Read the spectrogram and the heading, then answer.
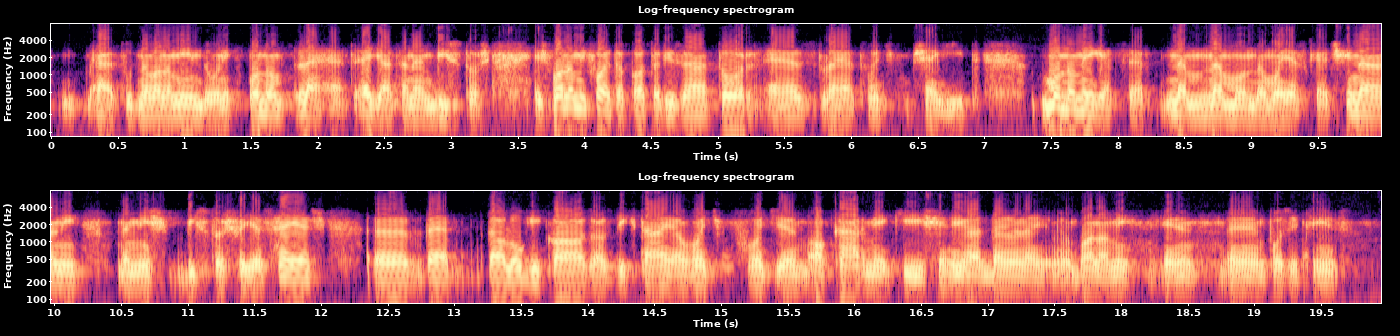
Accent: Szeged, Csongrád-Csanád, Hungary; hogyha történetesen én szegedi vagyok, egyetemi város

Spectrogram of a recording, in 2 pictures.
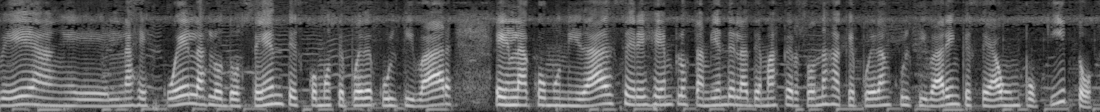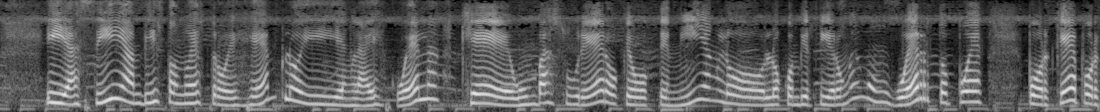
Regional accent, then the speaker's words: Izalco, Sonsonate, El Salvador; soy del departamento de Sonsonate y municipio de Izalco.

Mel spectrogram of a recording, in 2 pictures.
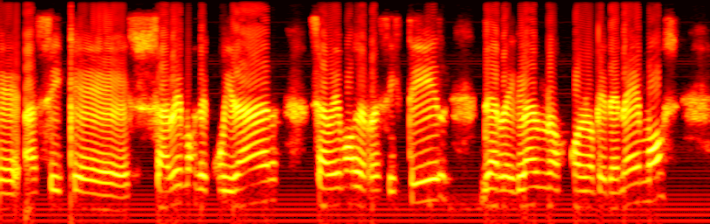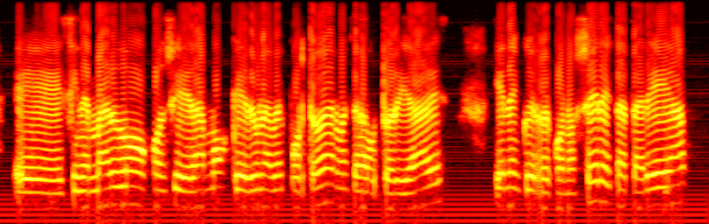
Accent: Oberá, Misiones, Argentina; yo no soy de Posadas, soy de Oberá

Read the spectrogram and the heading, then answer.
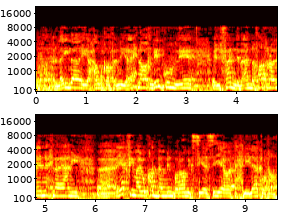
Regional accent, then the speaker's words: Egypt; بتحسسنا كمصريين ان احنا يعني بنتكرم

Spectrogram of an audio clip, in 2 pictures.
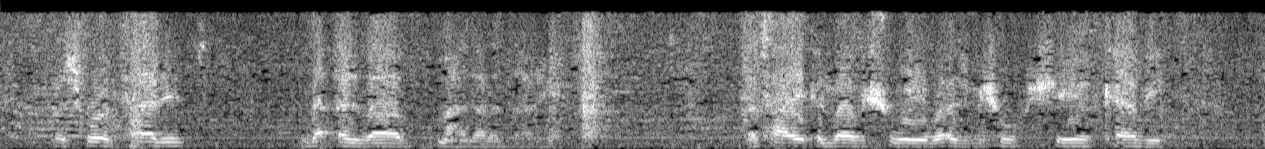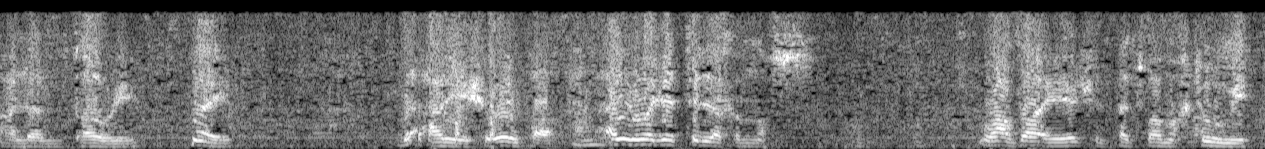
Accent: Syria; كلنا نحن سوريين نعرف

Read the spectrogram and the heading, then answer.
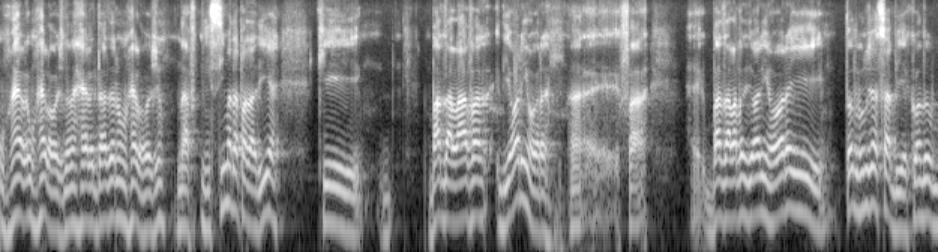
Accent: Recife, Pernambuco, Brazil; A minha infância foi lá em Torrões. Torrões é Zona Oeste também, né, de Recife. Aí a minha infância foi toda em Torrões. A gente, quando veio aqui para o Engenho do Meio, eu já estava com 12 ou 13 anos e estou até agora, né?

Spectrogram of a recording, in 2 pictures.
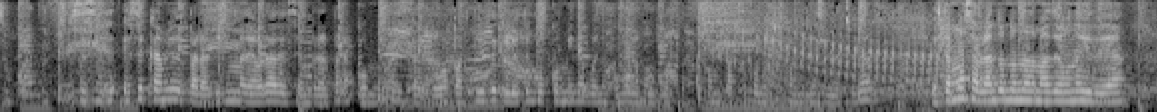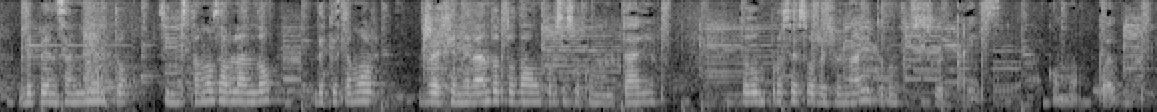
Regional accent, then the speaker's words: Mexico; nosotros como mexicanos, ¿no? No campesinos, como mexicanos, no valoramos esa parte

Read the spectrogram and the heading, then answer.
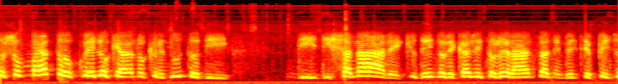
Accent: Turin, Piedmont, Italy; io sono di Torino

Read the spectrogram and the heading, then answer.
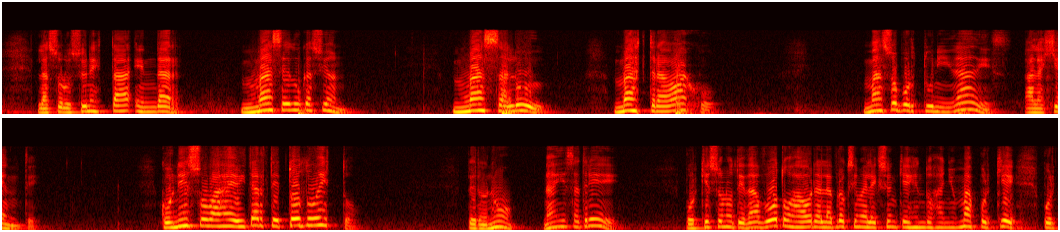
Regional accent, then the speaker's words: Talcahuano, Biobío, Chile; Y nosotros somos de Talcahuano.

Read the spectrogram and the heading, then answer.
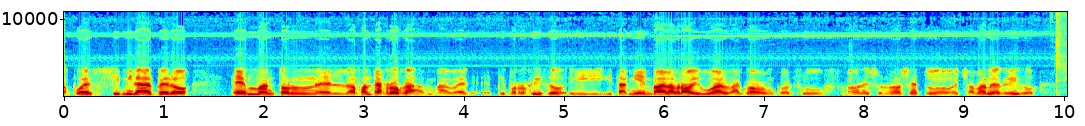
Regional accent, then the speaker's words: Valdeverdeja, Castilla-La Mancha, Spain; yo que voy a decir mi pueblo, no voy a decir que es feo, pero la verdad que sí, hay que reconocer que es precioso.

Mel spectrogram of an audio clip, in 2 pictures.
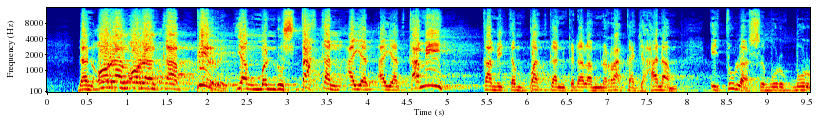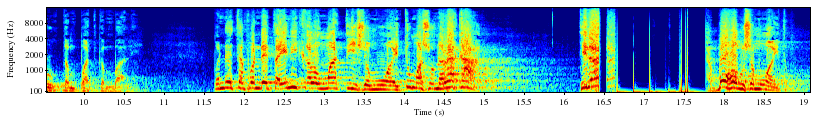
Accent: Manado, North Sulawesi, Indonesia; Coba buka kampung halaman saya Manado, beda dengan Sumatera Utara.

